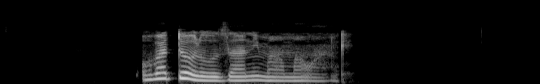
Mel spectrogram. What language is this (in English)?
Ganda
